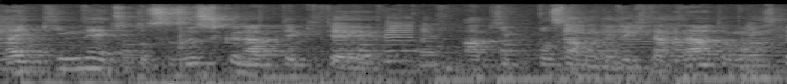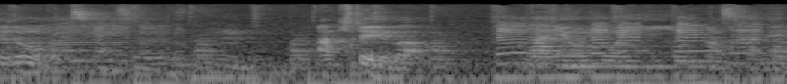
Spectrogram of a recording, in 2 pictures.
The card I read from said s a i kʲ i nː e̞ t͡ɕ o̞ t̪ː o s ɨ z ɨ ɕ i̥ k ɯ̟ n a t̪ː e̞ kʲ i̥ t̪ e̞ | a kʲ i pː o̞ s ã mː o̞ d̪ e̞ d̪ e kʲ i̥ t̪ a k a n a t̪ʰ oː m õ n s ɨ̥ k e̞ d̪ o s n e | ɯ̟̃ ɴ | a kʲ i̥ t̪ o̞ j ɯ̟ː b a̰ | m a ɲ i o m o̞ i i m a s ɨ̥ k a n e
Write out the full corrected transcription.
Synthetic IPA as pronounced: s a i kʲ ĩ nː e̞ t͡ɕ o̞ t̪ː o s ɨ z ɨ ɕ i̥ k ɯ̟ n a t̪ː e̞ kʲ i̥ t̪ e̞ | a kʲ i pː o̞ s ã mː o̞ d̪ e̞ t̪ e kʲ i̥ t̪ a k a n a t̪ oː m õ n s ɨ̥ k e̞ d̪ o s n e | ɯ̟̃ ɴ | a kʲ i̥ t̪ o̞ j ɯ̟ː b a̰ | n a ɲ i o m o̞ i i m a s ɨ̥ k a n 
